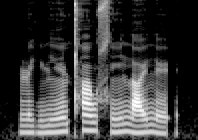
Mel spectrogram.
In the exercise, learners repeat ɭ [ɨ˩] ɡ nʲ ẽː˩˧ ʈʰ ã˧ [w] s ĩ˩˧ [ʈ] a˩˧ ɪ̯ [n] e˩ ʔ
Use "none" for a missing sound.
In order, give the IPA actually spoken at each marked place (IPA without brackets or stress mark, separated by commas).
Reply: i˩, w, n, n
